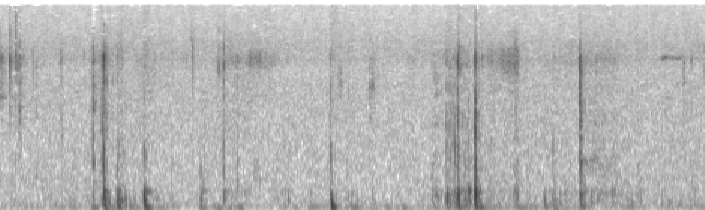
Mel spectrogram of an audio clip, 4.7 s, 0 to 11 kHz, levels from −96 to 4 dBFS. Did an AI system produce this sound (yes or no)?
no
